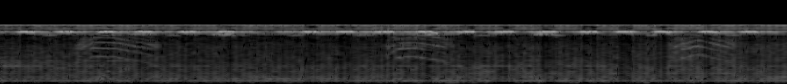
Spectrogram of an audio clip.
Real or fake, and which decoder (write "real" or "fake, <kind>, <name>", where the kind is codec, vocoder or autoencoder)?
fake, vocoder, BigVGAN v2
